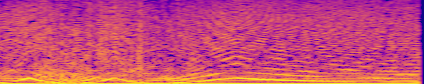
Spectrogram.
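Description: Novation Supernova synthesizer holding a sustained, bass-heavy note. Its resonant filter sweeps up and down about twice a second, then glides slowly down about a second in, as the filter cutoff is changed.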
